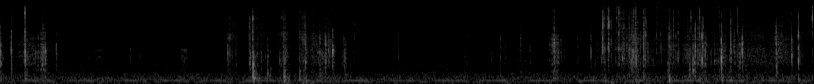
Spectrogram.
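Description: Plastic wrapper and tray of a cookie pack crinkling as cookies are lifted out and handled, in two spells: about two and a half seconds in and again near the end.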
